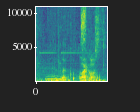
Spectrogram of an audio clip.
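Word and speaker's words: Lacoste: How do you pronounce lo? Lacost.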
